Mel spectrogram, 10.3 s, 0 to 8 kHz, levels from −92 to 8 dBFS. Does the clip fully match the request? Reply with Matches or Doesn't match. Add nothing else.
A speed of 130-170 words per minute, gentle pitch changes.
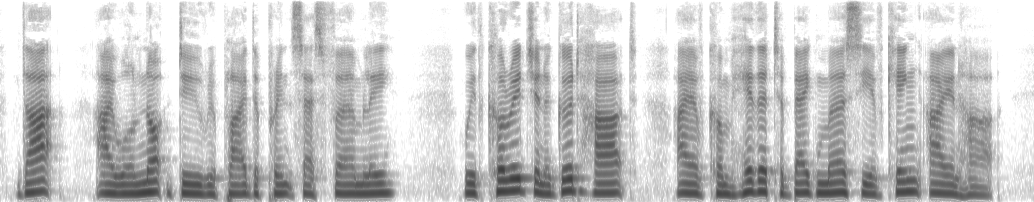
Matches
